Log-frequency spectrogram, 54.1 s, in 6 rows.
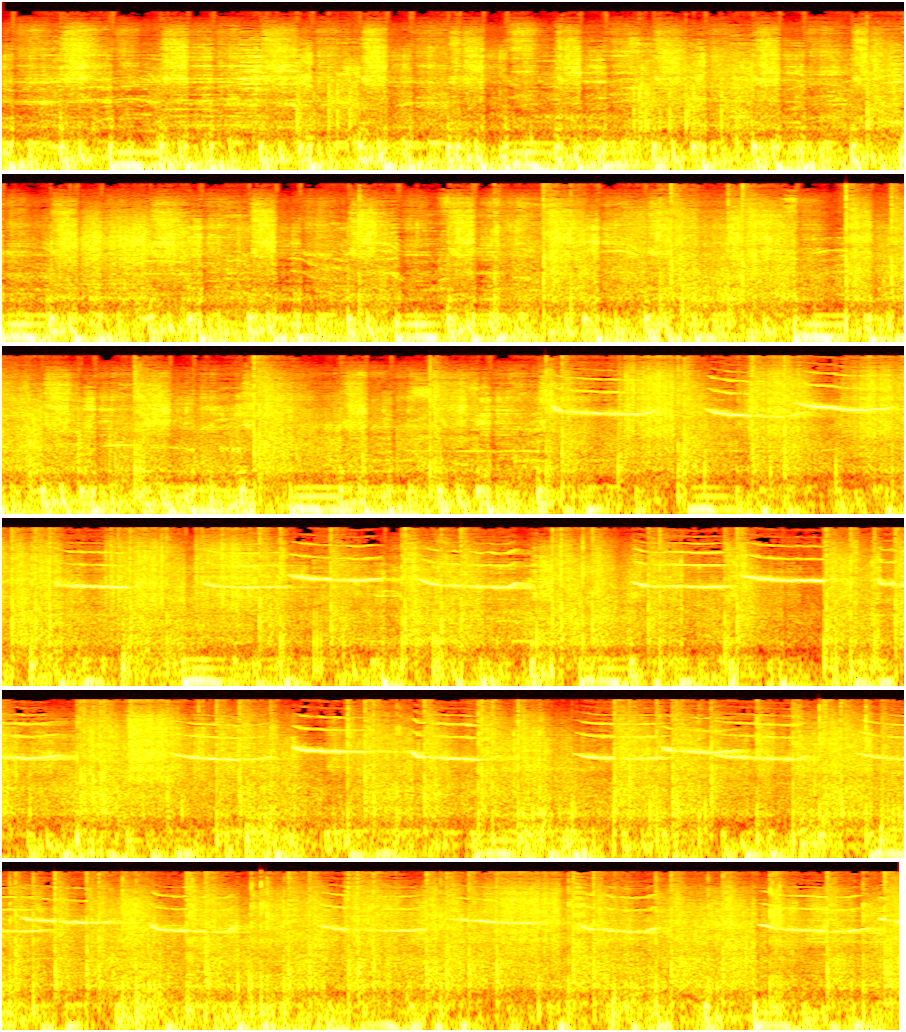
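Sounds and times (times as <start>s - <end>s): fireworks bangs and crackles: 0.0s - 54.0s
music with bass beat: 0.0s - 54.0s
high dipping firework whistle: 23.4s - 54.0s.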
